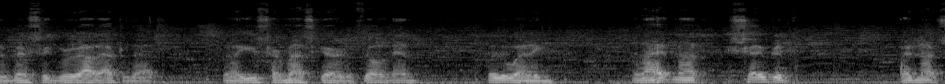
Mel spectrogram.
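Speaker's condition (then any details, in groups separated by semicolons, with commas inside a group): Guillain-Barré syndrome; phantom sensations in arms and legs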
